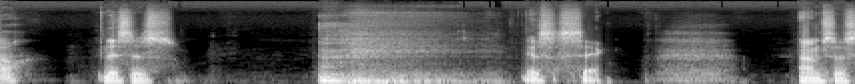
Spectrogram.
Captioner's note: labored sigh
